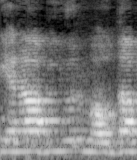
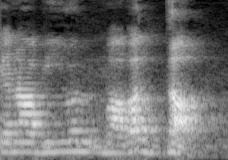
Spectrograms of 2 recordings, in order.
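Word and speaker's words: ينابيع المودة: کے ساتھ سمجھے نقطہ۔ ہمارے برصغیر میں عرف عام میں ینابیع المعودہ بھی پڑھتے ہیں، لیکن مصر میں یا جو اس کا تلفظ جو اہل علم کے ہاں ہے وہ ہے ینابیع المودہ لذوی القربہ۔ ٹھیک ہے، 2 طرح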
